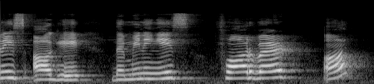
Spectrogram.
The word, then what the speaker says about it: आगे: The pronunciation is आगे.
